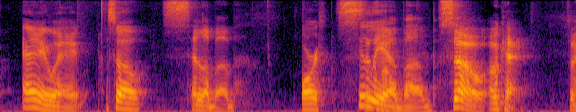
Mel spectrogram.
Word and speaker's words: syllabub: But yeah, it should be pronounced syllabub.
